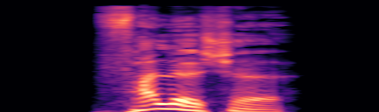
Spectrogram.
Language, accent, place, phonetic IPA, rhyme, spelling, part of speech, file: German, Germany, Berlin, [ˈfalɪʃə], -alɪʃə, phallische, adjective, De-phallische.ogg
- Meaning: inflection of phallisch: 1. strong/mixed nominative/accusative feminine singular 2. strong nominative/accusative plural 3. weak nominative all-gender singular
